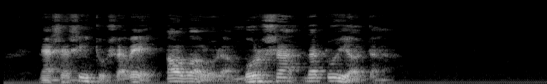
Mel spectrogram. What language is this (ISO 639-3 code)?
cat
